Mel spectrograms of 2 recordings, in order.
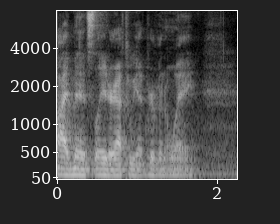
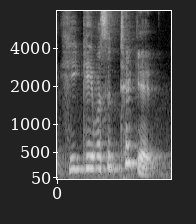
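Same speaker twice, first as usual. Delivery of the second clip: indignant report; 11 semitones higher than usual. Retold or imitated. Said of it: "I said".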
